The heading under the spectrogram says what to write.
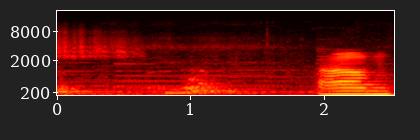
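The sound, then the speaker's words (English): Someone vocally mimics an angry puppy barking, a short yappy growl followed by a louder, drawn-out bark-like yelp near the end. “It's very angry and it's barking, but nobody wants to hurt.”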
